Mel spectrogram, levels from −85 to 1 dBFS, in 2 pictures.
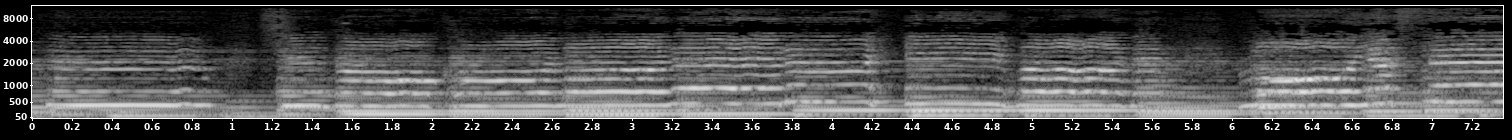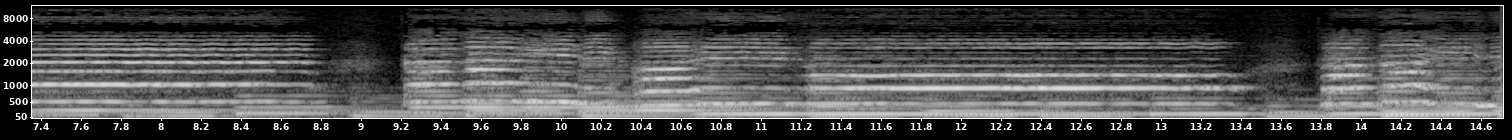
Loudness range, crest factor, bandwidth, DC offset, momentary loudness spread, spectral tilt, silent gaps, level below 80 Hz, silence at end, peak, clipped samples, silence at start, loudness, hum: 2 LU; 14 dB; 11 kHz; under 0.1%; 7 LU; -7.5 dB/octave; none; -50 dBFS; 0 s; -2 dBFS; under 0.1%; 0 s; -17 LUFS; none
